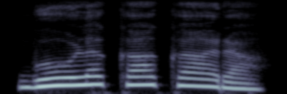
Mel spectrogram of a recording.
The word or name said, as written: ಗೋಳಕಾಕಾರ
